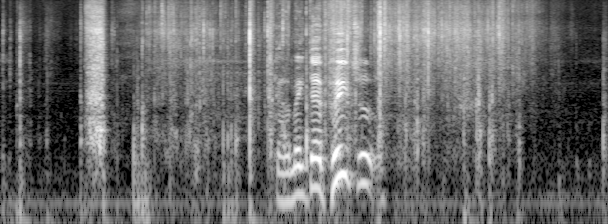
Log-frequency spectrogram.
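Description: Plastic wrapping crinkles and tears under handling.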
